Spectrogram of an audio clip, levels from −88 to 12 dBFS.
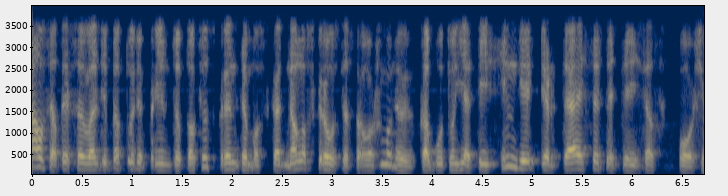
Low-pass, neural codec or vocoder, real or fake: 3.6 kHz; codec, 16 kHz, 2 kbps, FunCodec, trained on LibriTTS, 25 frames a second; fake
